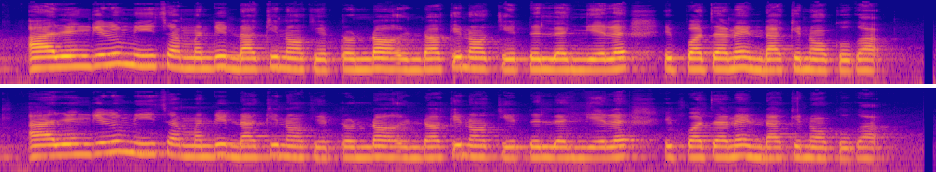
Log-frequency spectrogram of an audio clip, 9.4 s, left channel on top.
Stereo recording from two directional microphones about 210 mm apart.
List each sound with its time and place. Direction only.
0.3 s a woman's voice: 30° left (ahead or behind); by 4.9 s 10° left (ahead or behind)
4.9 s speech: 25° left (ahead or behind)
